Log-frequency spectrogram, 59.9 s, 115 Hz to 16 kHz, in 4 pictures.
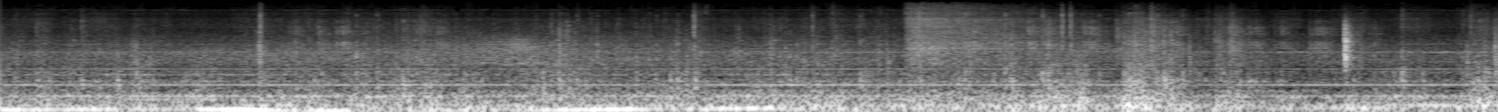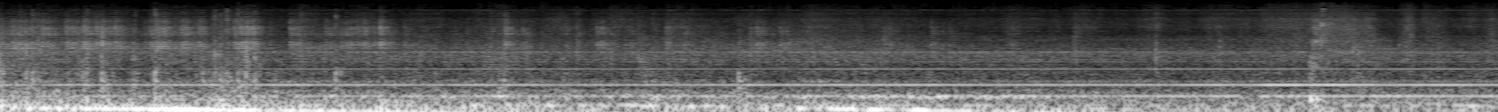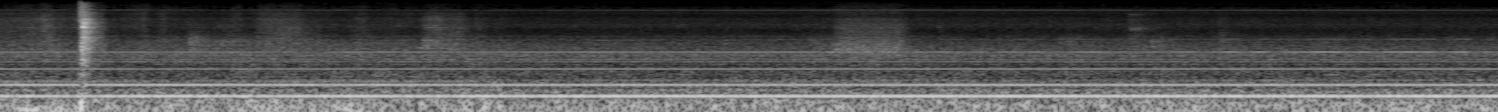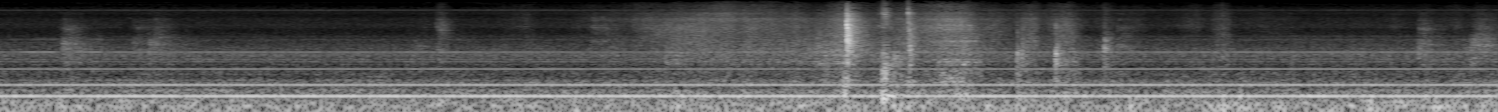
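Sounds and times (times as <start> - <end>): bus engine and road rumble: 0.0 - 59.9
steady hum of held tones: 0.0 - 59.9
faint clicks and knocks: 10.0 - 24.7.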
